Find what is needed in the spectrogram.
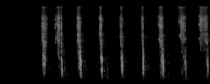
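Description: Footsteps crunching on gravel, a quick even run of short crunches, about five a second.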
